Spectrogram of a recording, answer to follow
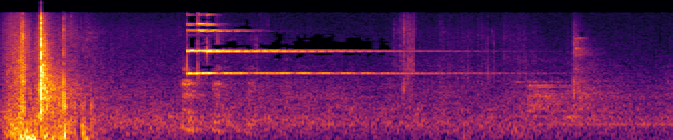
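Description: Golf iron swung through and striking a ball off a driving-range mat: a short swish and a sharp crack, cleanly struck. About a second later a high bell-like ding rings and fades over about two and a half seconds.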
